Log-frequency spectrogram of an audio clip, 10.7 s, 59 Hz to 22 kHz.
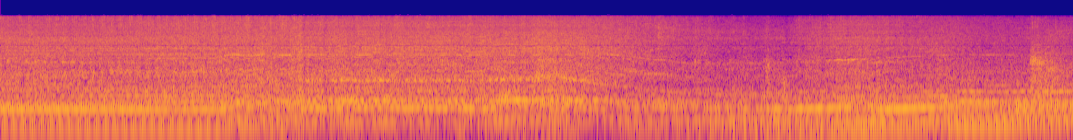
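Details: Subaru EJ205 boxer, 2016, 207,000 km, oil leak: knocking on a cold engine, an uneven repeated knock about three per second under the exhaust note while revving. Cold engine knock.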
